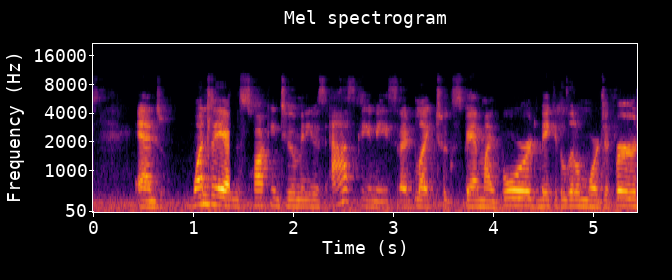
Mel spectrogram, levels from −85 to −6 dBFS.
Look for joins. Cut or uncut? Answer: cut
